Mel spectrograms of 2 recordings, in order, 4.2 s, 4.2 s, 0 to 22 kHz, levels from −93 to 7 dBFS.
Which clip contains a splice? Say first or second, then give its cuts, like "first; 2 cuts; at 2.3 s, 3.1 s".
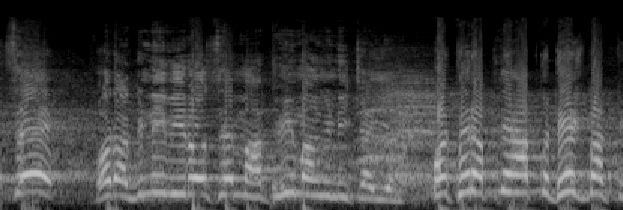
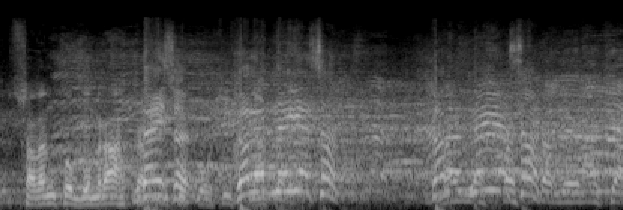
first; 1 cut; at 2.7 s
